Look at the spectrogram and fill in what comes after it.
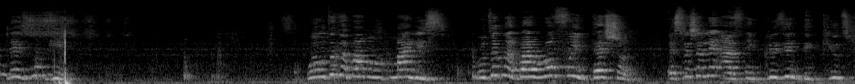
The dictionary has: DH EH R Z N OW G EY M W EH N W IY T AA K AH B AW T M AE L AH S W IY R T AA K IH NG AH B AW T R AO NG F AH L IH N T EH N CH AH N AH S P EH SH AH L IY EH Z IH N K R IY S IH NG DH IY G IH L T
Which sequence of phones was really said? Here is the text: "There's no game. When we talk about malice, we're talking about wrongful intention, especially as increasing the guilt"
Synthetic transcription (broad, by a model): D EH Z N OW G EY W EH N W IY T AA K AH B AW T M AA L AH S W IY W T AA K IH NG AH B AW T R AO F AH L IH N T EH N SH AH N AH S P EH SH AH L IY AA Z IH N K R IY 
